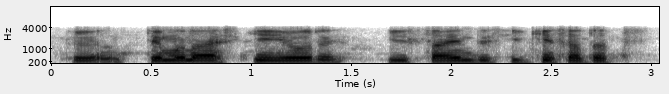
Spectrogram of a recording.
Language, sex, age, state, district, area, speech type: Kashmiri, male, 30-45, Jammu and Kashmir, Bandipora, rural, conversation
